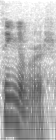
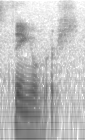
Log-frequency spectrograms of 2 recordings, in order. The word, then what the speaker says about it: Thingiverse: Hey, I said it right. It's called Thingiverse, right? Yeah. I think I've gone there once. Yeah, it's Thingiverse.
